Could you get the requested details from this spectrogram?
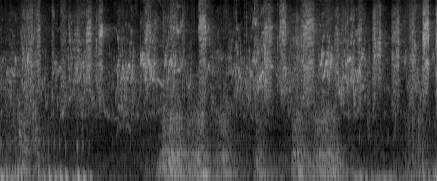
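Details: Budgies give rapid scratchy chirps and squawks in a continuous jumble, with faint low knocks in the background.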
